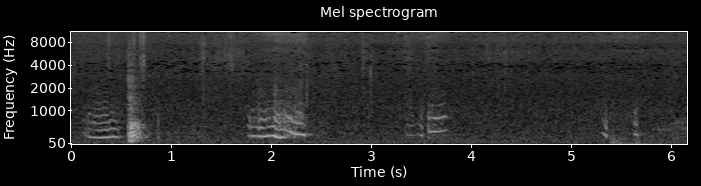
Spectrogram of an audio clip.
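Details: A sleeping cat snoring: soft, nasal, tonal breaths with a faint whistle, in irregular bursts about half a second long, separated by quiet pauses.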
